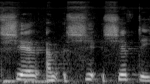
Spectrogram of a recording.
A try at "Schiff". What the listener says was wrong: Schiff. Just keep it down. Leave the T's home.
